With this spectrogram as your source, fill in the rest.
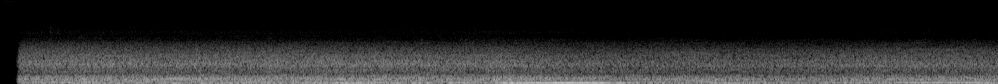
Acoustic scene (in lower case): street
